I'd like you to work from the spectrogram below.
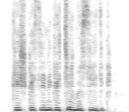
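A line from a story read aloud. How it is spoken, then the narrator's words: Angry voice. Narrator (Turkish): dedi Barış kızgın bir sesle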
